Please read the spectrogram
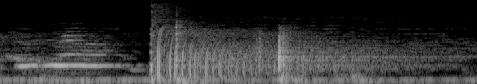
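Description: Two sharp clicks, about two-thirds of a second apart, after a brief faint tone.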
